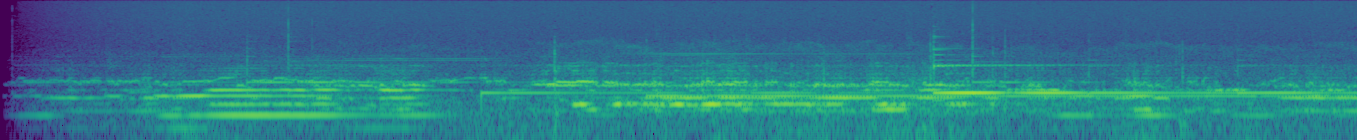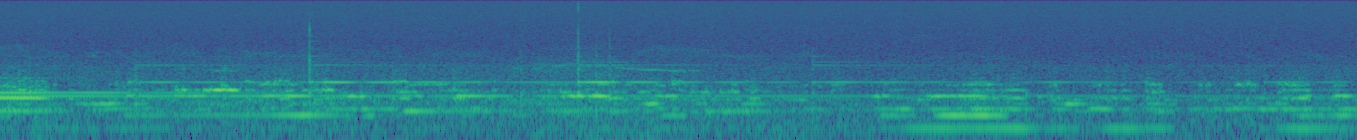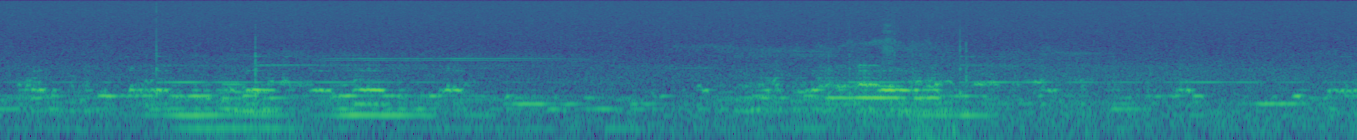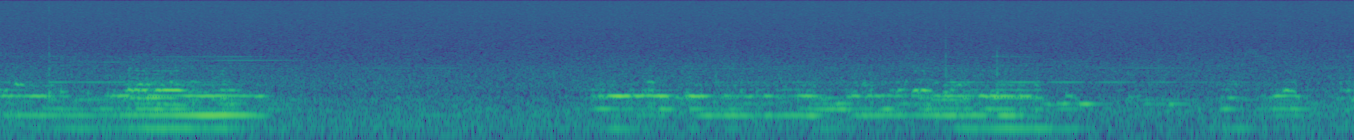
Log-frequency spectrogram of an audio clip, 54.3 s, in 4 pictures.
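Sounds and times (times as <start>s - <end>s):
northwest wind: 0.1s - 54.2s.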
